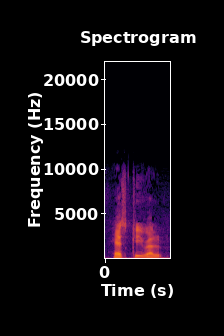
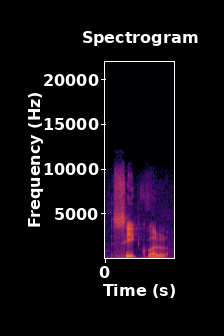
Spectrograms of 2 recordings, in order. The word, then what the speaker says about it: SQL: see the topic SQL SQL pronounced either SQL or SQL is an astonishingly capable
